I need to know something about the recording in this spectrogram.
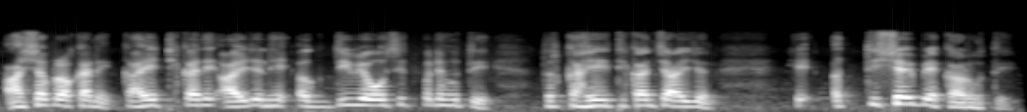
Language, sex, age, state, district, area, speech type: Marathi, male, 18-30, Maharashtra, Satara, urban, spontaneous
